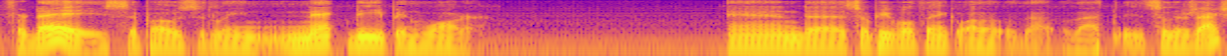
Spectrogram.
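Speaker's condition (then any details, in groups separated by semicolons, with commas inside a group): No condition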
